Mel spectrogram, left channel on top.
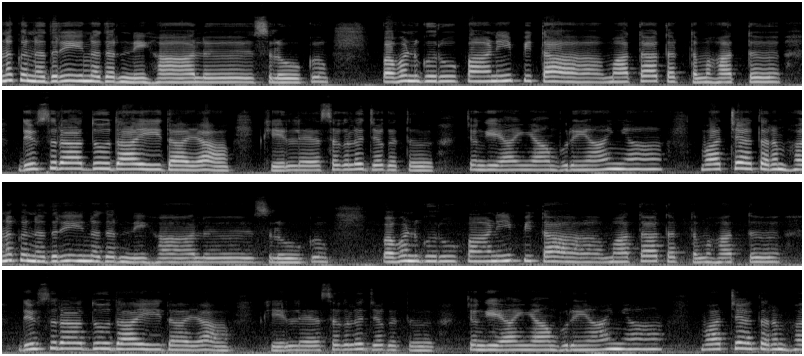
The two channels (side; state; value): both; normal; correlation 0.54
